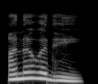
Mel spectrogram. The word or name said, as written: ಅನುವಾದ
